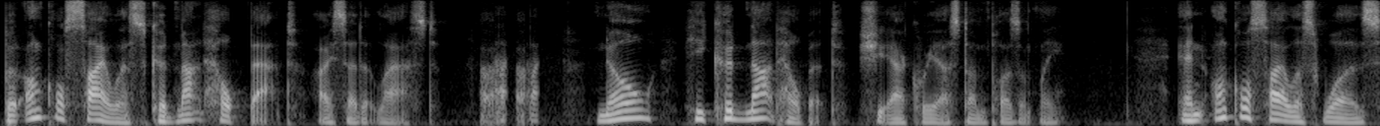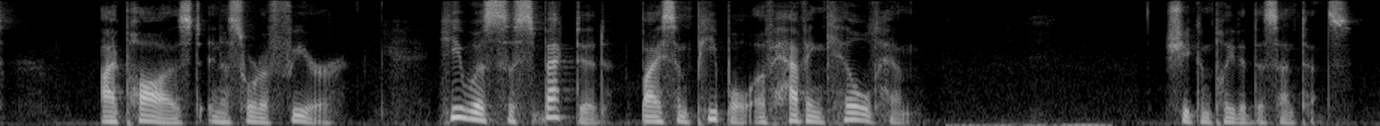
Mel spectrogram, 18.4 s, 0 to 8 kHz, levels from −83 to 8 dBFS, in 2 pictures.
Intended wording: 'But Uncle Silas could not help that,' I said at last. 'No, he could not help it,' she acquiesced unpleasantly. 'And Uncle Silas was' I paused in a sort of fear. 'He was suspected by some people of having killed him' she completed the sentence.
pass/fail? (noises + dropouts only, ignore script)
fail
